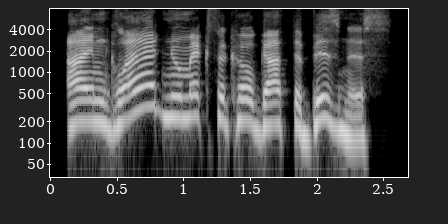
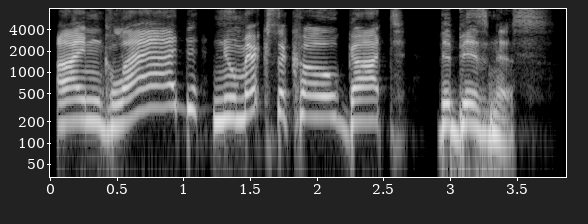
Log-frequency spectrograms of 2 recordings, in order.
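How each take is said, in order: First: Said in the usual way. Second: Slow, weighted repeat with glad stressed. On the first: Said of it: "uh, quote". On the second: Shown as a demonstration. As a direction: lean on glad mockingly, slowly.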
